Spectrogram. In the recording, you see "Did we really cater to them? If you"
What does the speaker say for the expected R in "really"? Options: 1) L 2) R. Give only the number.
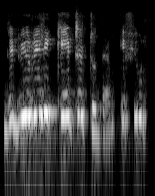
2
